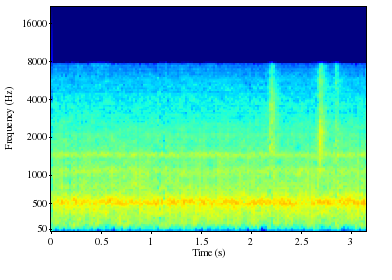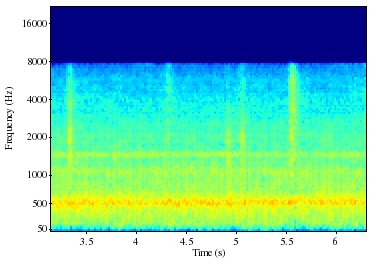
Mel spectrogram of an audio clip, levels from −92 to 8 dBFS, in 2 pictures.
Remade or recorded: remade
